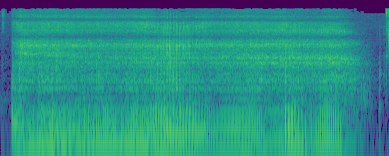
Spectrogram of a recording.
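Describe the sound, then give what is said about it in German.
A long, loud snoring inhale made deliberately as a breathing exercise, lasting nearly three seconds, with a low, rattling, buzzing texture that wavers in pitch, then cuts off abruptly. No talking. “Atme ein mit diesem Schnarchklang, spüre dieses Pulsieren im Herzen.”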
